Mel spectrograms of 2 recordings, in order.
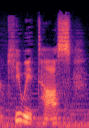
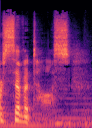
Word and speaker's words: civitas: This derives from the Latin word civis, or civitas, which are supposed to be pronounced kiwis or kiwitas, but no one pronounces them that way.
